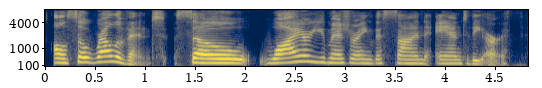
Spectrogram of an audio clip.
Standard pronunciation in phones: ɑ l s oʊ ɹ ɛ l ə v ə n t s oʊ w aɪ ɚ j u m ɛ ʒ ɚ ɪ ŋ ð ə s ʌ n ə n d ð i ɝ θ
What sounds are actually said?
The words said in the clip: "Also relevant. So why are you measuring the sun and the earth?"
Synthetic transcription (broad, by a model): ɑ l s oʊ ɹ ɛ l ə v ə n t s oʊ w aɪ ɚ j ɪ m ɛ ʒ ɚ ɪ ŋ ð ə s ʌ n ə n ð i ɝ θ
